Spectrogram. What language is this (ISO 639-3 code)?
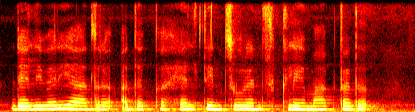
kan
